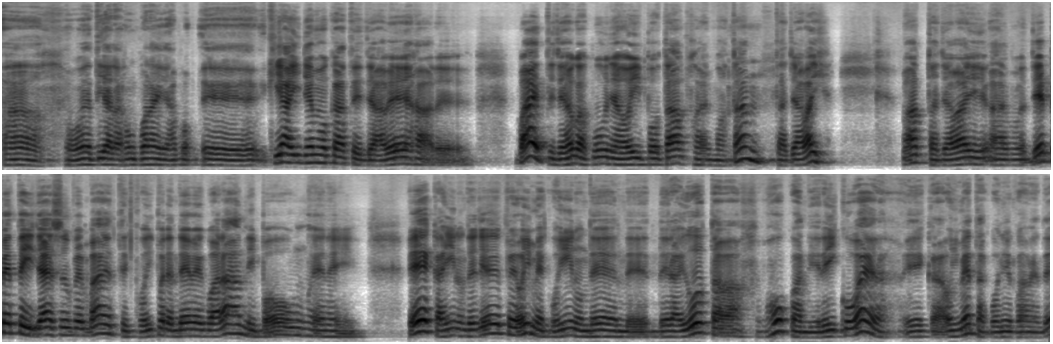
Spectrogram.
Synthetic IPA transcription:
ha | oẽt̪iaɾaɦũkʷãɾãjapoekiaid͡ʒẽmõkat̪ed͡ʒaβeɦa̰ɾḛ | mbaet̪ɨd͡ʒaeokakuɲãoipot̪ahaemãt̪ant̪ad͡ʒaβaj | at̪ad͡ʒaβajad͡ʒepet̪eid͡ʒaesɨpembaet̪ɨkoipoɾend̪eβeɡʷaɾaʔand̪ipo̰hḛ̃ɾẽḭ̃ | ekaĩɾũnd̪ed͡ʒepeoj̃mẽkoĩɾũnd̪end̪ḛnd̪eɾaɨot̪a̰a̰hokʷand̪iɾejkoβaeɾa | eka̰o̰jmẽt̪akoɲẽkʷaβend̪e

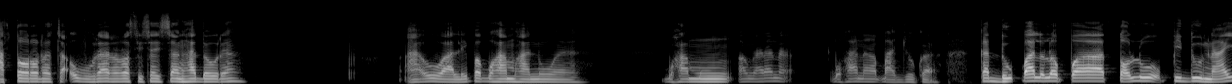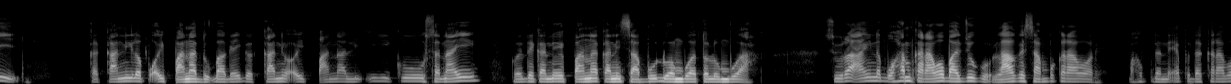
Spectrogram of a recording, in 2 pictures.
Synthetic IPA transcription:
at̪ɔɾɔnat͡ʃa̰ʔuwuɾaɾɔɾɔsisasisaŋɦadɔuɾa | a̰uwalipabɔɦamɦanue | bɔɦamuauŋaɾana̰ | bɔɦanaɓad͡ʒuka | kad̪uɓalɔlɔpat̪ɔlupidunai | kakanilɔpɔ̰ipanad̪uɓaɡaikakaniɔ̰ipanaliʔikusanai | ɡ̥ɔd̪ɛkaniɔipanakanisabuɗuambuat̪ɔlumbua | suɾaainabɔɦamkaɾawɔbad͡ʒukṵlaɔkaisampɔkaɾawɔɾɛ | baɦup̚danɛʔɛpudakaɾawɔ

